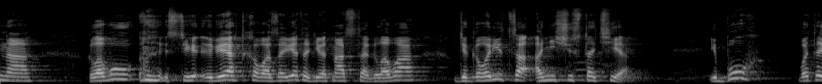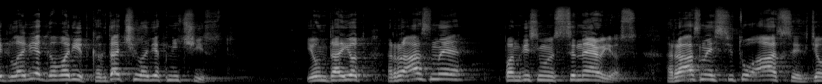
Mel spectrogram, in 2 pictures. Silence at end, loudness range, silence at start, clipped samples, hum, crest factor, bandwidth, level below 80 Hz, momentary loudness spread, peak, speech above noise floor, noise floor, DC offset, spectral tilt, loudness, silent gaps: 0 s; 4 LU; 0 s; under 0.1%; none; 26 dB; 16 kHz; -80 dBFS; 11 LU; -4 dBFS; 38 dB; -67 dBFS; under 0.1%; -3 dB/octave; -29 LUFS; none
